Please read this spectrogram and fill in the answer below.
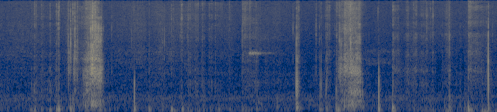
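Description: Colored pencil scratching across lined notebook paper: two short scratchy strokes, about a second in and around four seconds, with a few light taps of the pencil.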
